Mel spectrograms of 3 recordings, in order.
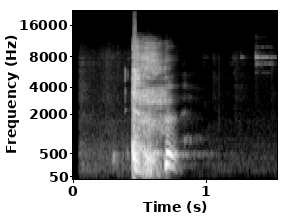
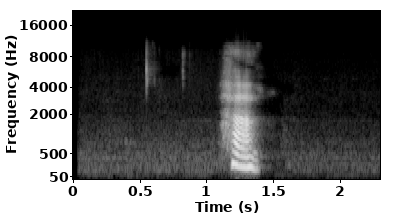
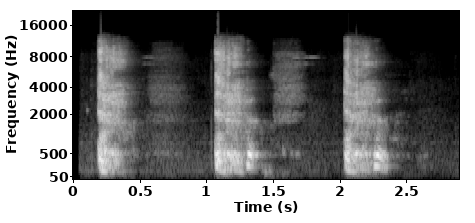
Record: {"cough_length": "1.5 s", "cough_amplitude": 32768, "cough_signal_mean_std_ratio": 0.33, "exhalation_length": "2.3 s", "exhalation_amplitude": 28477, "exhalation_signal_mean_std_ratio": 0.21, "three_cough_length": "2.9 s", "three_cough_amplitude": 31126, "three_cough_signal_mean_std_ratio": 0.42, "survey_phase": "beta (2021-08-13 to 2022-03-07)", "age": "45-64", "gender": "Female", "wearing_mask": "No", "symptom_runny_or_blocked_nose": true, "symptom_sore_throat": true, "symptom_onset": "5 days", "smoker_status": "Never smoked", "respiratory_condition_asthma": false, "respiratory_condition_other": false, "recruitment_source": "REACT", "submission_delay": "1 day", "covid_test_result": "Positive", "covid_test_method": "RT-qPCR", "covid_ct_value": 26.0, "covid_ct_gene": "E gene", "influenza_a_test_result": "Negative", "influenza_b_test_result": "Negative"}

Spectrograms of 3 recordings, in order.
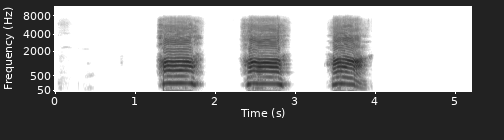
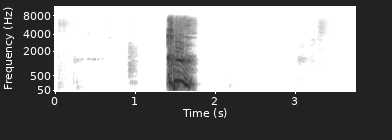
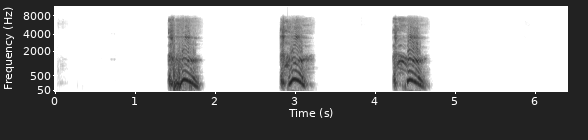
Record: {"exhalation_length": "5.2 s", "exhalation_amplitude": 30857, "exhalation_signal_mean_std_ratio": 0.47, "cough_length": "3.8 s", "cough_amplitude": 32667, "cough_signal_mean_std_ratio": 0.25, "three_cough_length": "6.4 s", "three_cough_amplitude": 31308, "three_cough_signal_mean_std_ratio": 0.36, "survey_phase": "beta (2021-08-13 to 2022-03-07)", "age": "18-44", "gender": "Male", "wearing_mask": "No", "symptom_none": true, "smoker_status": "Never smoked", "respiratory_condition_asthma": false, "respiratory_condition_other": false, "recruitment_source": "Test and Trace", "submission_delay": "3 days", "covid_test_result": "Negative", "covid_test_method": "RT-qPCR"}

